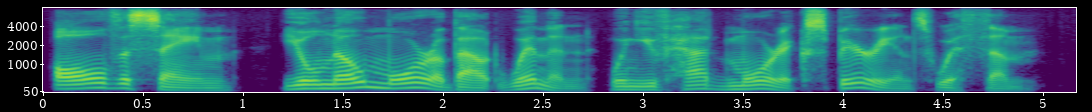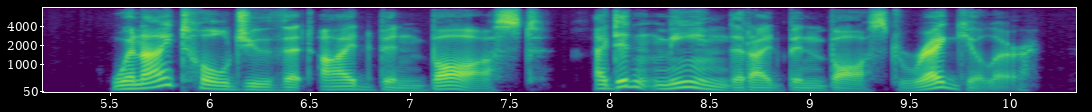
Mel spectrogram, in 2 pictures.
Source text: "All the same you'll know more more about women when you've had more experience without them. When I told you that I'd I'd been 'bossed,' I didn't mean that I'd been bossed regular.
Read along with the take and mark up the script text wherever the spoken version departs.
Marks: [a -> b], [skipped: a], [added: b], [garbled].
"All the same you'll know more [skipped: more] about women when you've had more experience [without -> with] them. When I told you that I'd [skipped: I'd] been 'bossed,' I didn't mean that I'd been bossed regular.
